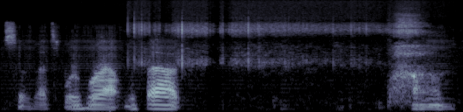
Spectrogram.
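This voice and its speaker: A man co-hosting a casual podcast from home next to a sleeping baby talks bluntly and swears freely. His mid-range, creaky voice is very animated with drawn-out words, and the dull, muffled lo-fi line makes him sound as if he's heard through a wall.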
